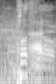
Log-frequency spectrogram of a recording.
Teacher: So you got to put that that lisp on the Spanish Z, on the Z.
